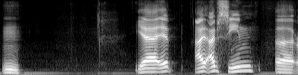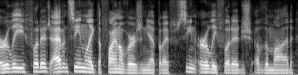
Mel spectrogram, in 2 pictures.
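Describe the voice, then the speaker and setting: Smooth-voiced man hosting a stream. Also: mid-range voice, normal speed, dry recording, studio quality. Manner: relaxed, chatty, with frequent fillers. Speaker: streamer hosting a mod playthrough. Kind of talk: casual live-stream chat.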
